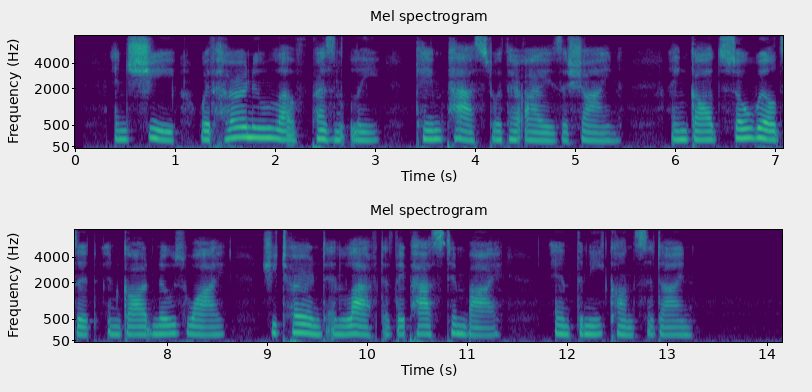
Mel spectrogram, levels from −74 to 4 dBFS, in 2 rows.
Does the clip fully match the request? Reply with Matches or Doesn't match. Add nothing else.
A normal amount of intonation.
Doesn't match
